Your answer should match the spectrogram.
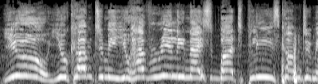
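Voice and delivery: put-on high, shouted Jamaican-accented flirting; Jamaican accent, Miss Cleo. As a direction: holler a come-on in a thick Jamaican accent. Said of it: "She sounded like Miss Cleo".

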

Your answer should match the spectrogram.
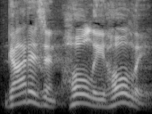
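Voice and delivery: ordinary talk

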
